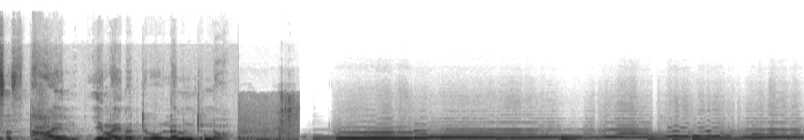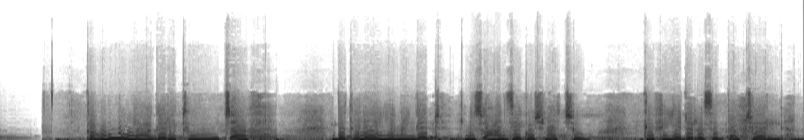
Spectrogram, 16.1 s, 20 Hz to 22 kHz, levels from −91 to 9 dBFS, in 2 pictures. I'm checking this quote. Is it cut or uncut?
cut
